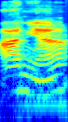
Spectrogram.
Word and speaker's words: Anja: like a and J a is spelled Anya and that's alpha or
